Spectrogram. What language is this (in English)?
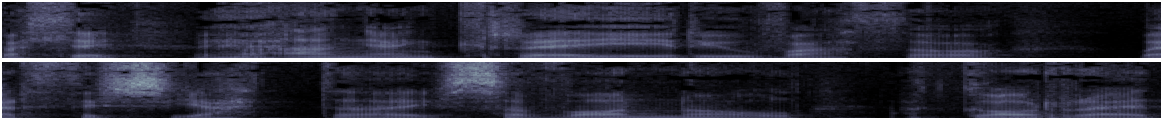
Welsh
